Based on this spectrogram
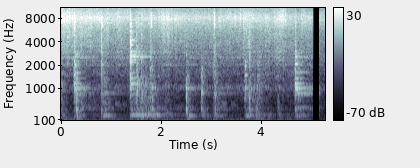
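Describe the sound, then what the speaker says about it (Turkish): Onions fry in sizzling oil while a utensil scrapes and clatters against a pot in irregular strokes, close up, with no talking. "Evet soğanımızı karıştıralım."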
